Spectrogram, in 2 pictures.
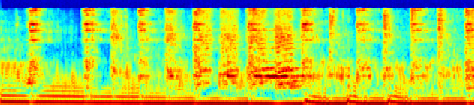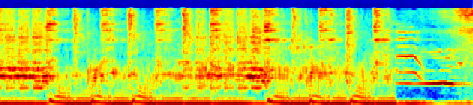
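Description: Loud electronic dance music with heavy bass played through a large stacked-loudspeaker DJ rig ('power music' sound setup). A falling pitch slide fills the first two seconds, then a rhythm of dropping bass hits, about two or three a second, runs over steady percussion; the music cuts off suddenly at the very end.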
